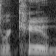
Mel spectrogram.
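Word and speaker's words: Recoome: He's like, the name's Raccoon, it rhymes with doom, and you're gonna be hurting too soon.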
